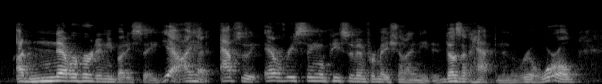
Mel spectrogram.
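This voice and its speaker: In a room with audible echo, a man's voice swings very widely in pitch. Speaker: lecturer on artificial intelligence. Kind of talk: lecture. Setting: online session. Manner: fast.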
